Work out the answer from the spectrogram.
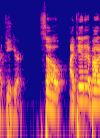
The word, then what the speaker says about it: Giger: many times he would he would correct people and be like it's it's HR Giger so I did it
